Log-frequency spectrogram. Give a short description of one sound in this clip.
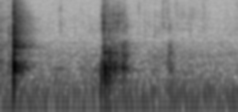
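A plastic cup is set down on cardboard with a soft tap.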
